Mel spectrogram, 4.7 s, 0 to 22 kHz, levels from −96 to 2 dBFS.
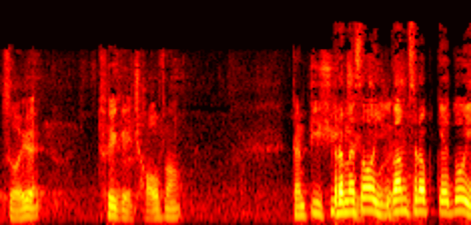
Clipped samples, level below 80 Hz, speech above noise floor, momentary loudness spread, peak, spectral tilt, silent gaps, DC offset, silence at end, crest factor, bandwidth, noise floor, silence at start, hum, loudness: under 0.1%; -64 dBFS; 37 dB; 16 LU; -4 dBFS; -5.5 dB/octave; none; under 0.1%; 0 s; 22 dB; 15.5 kHz; -61 dBFS; 0.05 s; none; -24 LUFS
